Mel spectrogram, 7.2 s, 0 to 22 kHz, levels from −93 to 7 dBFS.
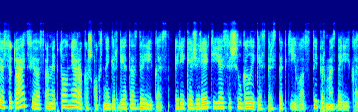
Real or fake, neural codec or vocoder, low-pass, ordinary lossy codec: real; none; 7.2 kHz; Opus, 32 kbps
